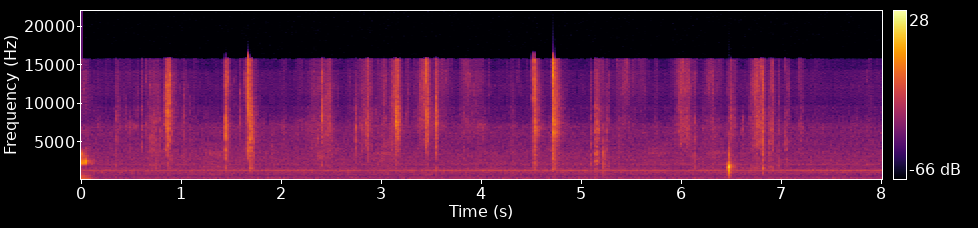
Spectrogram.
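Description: Trading cards and pack wrappers being handled quietly: a few scattered soft clicks and rustles over a faint steady hum.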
